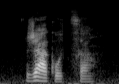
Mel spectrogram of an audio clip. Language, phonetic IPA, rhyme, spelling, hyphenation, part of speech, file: Hungarian, [ˈʒaːkut͡sːɒ], -t͡sɒ, zsákutca, zsák‧ut‧ca, noun, Hu-zsákutca.ogg
- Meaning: 1. dead-end, blind alley, cul-de-sac, impasse (a street that leads nowhere) 2. impasse (a deadlock or stalemate situation in which no progress can be made)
